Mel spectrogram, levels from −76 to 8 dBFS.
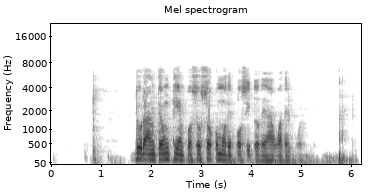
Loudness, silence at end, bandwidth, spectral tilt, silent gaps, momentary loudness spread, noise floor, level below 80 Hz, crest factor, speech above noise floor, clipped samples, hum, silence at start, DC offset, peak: -16 LUFS; 0.15 s; 7.6 kHz; -7.5 dB/octave; none; 24 LU; -83 dBFS; -36 dBFS; 18 dB; 68 dB; under 0.1%; none; 0.85 s; under 0.1%; 0 dBFS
